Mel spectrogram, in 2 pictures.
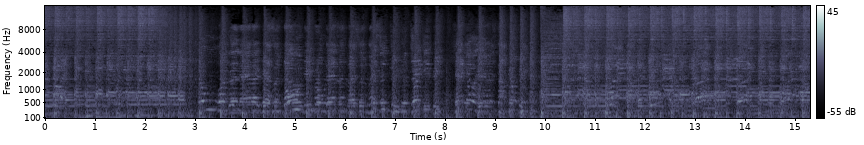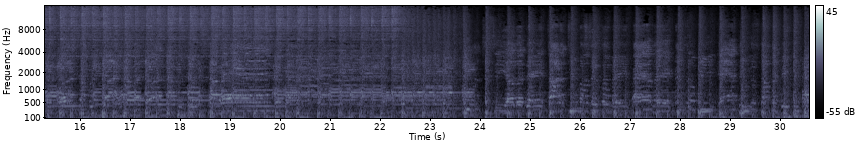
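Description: Garage rock band playing live, with electric guitars, bass and drums and a harmonica played into a vocal microphone holding long notes over the beat.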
